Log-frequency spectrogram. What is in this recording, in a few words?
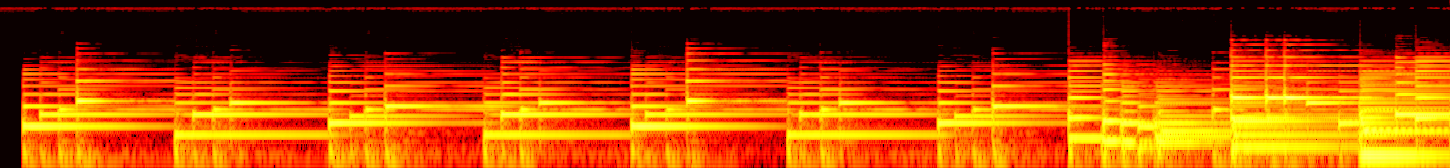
Piano Version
